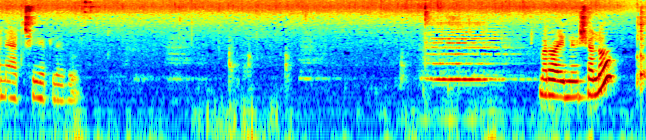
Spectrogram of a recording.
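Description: Diced beetroot and carrot frying in oil in a non-stick pan: a faint, even sizzle with a few light ticks. A steady pitched tone sounds for about a second and a half past the middle.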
